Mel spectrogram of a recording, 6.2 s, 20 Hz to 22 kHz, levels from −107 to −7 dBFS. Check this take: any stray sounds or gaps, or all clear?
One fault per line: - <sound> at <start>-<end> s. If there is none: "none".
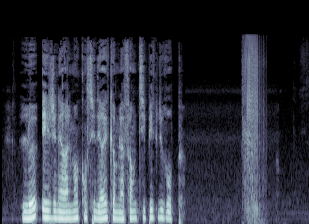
- squeak at 4.8-5.4 s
